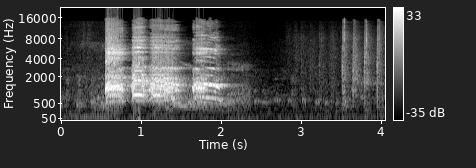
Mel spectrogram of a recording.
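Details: Rooster from Vietnam's Mekong Delta region, basking in the sun and giving one loud, harsh crow of about one and a half seconds in three stressed bursts, then faint clicking sounds.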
